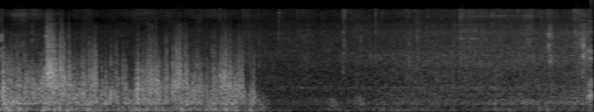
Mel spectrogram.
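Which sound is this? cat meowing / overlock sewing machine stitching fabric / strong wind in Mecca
strong wind in Mecca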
